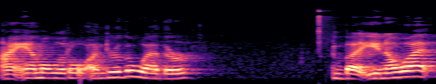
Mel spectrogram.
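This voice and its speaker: A woman with a fairly high voice and ordinary pitch variation speaks over noticeable background noise. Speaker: craft tutorial maker. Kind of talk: tutorial. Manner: casual, chatty.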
